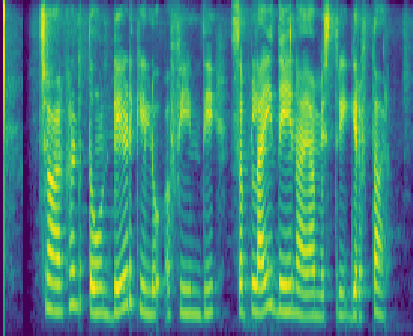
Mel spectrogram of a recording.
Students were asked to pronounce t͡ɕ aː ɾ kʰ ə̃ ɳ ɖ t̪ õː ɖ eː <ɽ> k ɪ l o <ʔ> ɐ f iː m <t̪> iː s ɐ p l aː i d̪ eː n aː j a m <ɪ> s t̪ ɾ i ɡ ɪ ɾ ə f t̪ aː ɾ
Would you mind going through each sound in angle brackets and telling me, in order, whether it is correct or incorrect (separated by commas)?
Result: correct, correct, incorrect, correct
